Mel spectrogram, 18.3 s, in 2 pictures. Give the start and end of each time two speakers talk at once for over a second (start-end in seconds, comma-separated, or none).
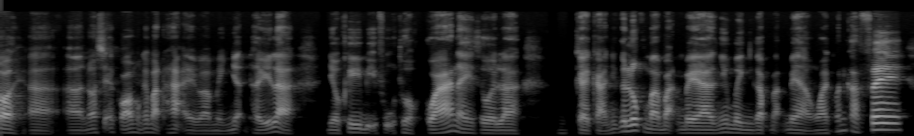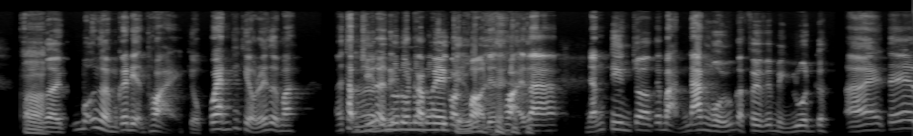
12.6-13.9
